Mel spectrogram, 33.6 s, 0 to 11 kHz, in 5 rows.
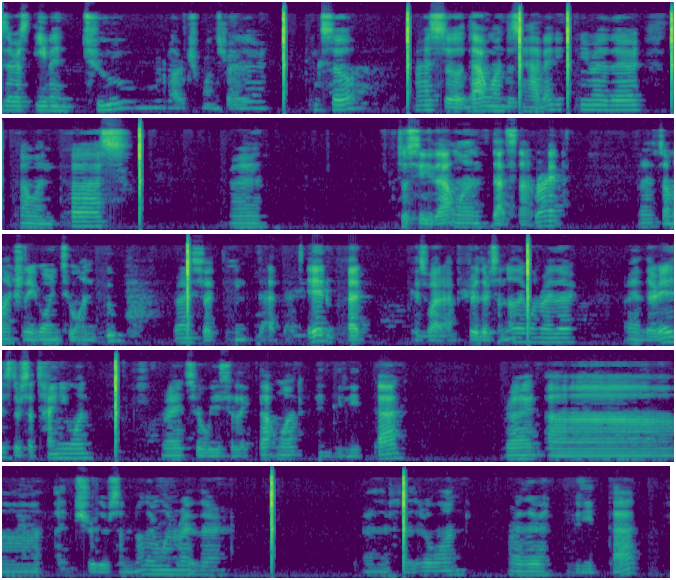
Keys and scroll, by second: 2.0 Delete, 7.0 Delete, 9.5 Delete, 14.2 ctrl+z, 22.5 Delete, 28.8 Escape, 32.4 Delete.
